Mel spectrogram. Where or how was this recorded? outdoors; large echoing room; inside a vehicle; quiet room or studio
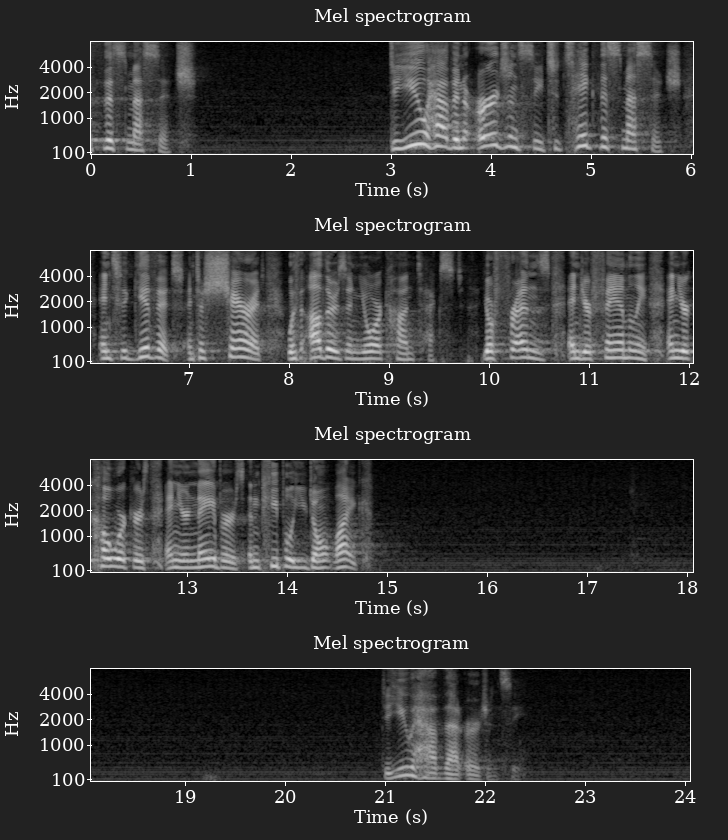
large echoing room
